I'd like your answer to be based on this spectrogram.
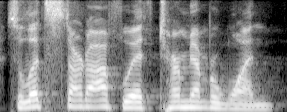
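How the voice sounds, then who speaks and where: A man's voice: a little high, normal speed, a bit bright. A middle-aged man co-hosting a podcast, explaining things patiently and laughing often. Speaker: podcast co-host. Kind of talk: casual chat.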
